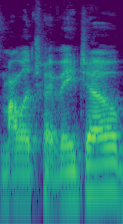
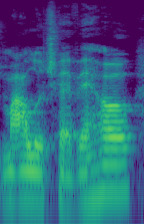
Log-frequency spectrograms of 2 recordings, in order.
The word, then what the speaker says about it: Malu Trevejo: So, I know I was mispronouncing her name on TikTok cuz I swear like when I was younger, that's why I thought that's her name was Malu Trevejo, but it's Malu Malu Trevejo.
